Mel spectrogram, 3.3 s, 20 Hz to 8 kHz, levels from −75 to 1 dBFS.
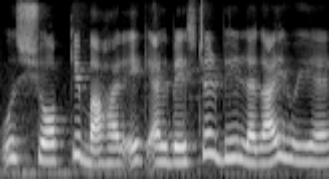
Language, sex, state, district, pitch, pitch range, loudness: Hindi, female, Jharkhand, Palamu, 230 Hz, 215-270 Hz, -17 LUFS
